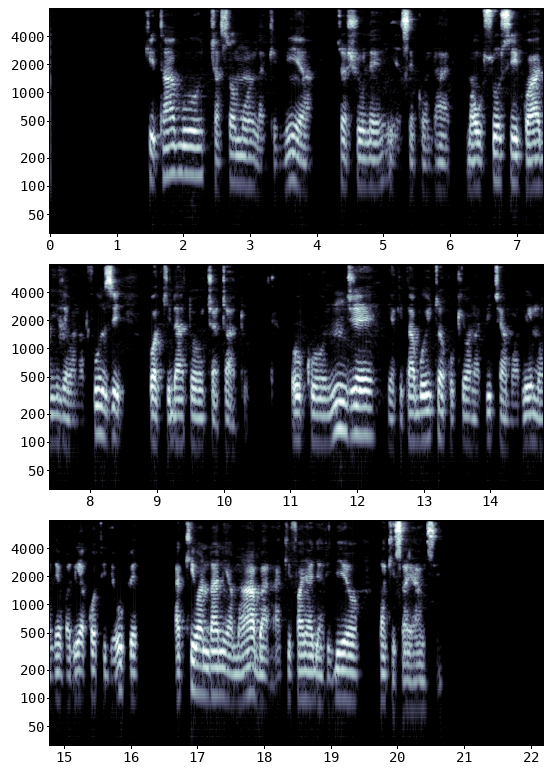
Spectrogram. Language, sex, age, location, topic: Swahili, male, 25-35, Dar es Salaam, education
